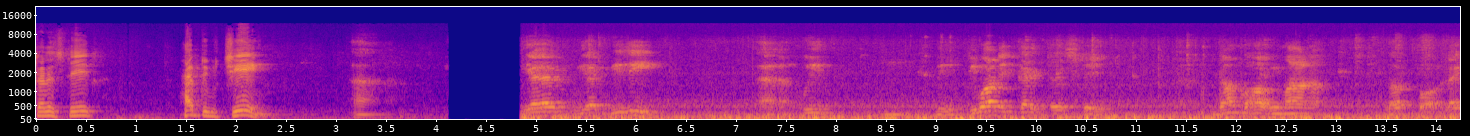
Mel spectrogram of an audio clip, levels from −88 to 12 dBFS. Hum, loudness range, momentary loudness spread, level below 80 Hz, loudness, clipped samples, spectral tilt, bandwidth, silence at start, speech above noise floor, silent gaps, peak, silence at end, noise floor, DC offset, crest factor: none; 3 LU; 14 LU; -24 dBFS; -18 LUFS; under 0.1%; -4.5 dB/octave; 12 kHz; 0 s; 25 dB; 4.20-4.25 s, 4.40-4.44 s, 4.55-4.60 s, 4.75-4.79 s; -2 dBFS; 0 s; -42 dBFS; under 0.1%; 18 dB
